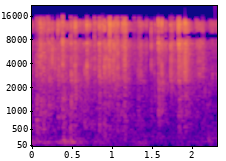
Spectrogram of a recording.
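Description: Markers and pencils scratching on paper as several children draw at once: a quick, uneven run of small scratchy strokes and taps.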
